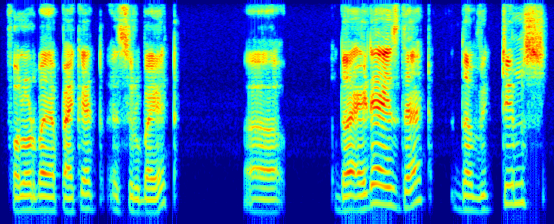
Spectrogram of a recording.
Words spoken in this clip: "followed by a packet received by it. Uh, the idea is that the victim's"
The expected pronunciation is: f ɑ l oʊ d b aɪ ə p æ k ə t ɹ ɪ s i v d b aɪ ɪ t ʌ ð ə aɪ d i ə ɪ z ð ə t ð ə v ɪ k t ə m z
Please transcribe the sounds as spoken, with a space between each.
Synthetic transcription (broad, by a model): f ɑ l oʊ d b aɪ ə p æ k ə t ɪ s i d b aɪ ɪ t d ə aɪ d i ə ɪ z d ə t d ə v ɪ k t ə m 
